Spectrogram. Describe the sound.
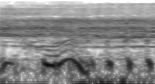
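A person imitates the hellcat-like scream of a hissing nocturnal animal with teeth and pouches that gets into garbage: a low, warbling vocal cry that rises and falls, then trails off into a few short pulsing grunts, fairly loud.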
